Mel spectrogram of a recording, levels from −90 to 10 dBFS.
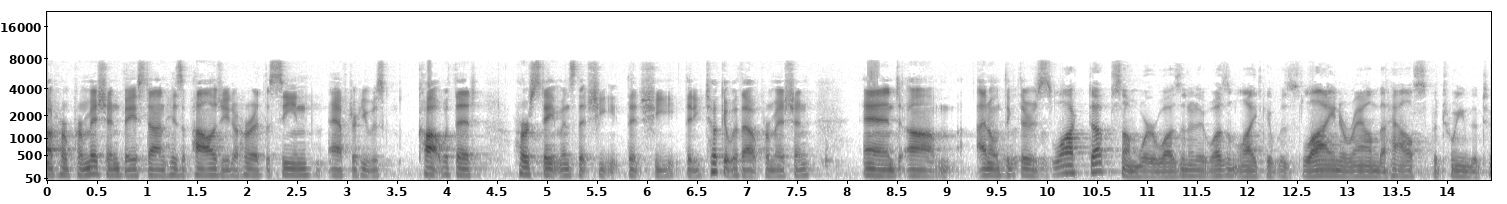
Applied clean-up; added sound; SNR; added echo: none; none; none; none.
